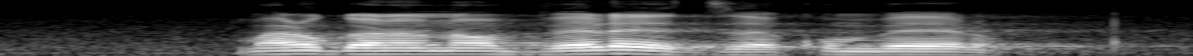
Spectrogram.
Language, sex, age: Venda, male, 22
